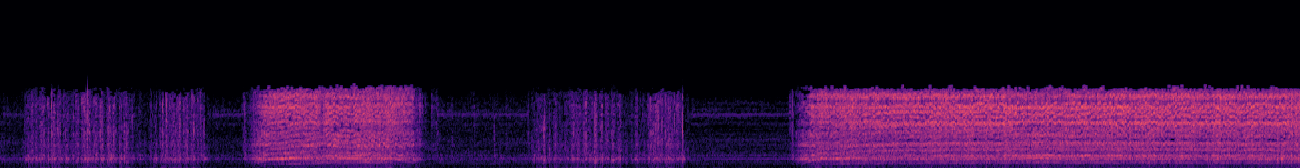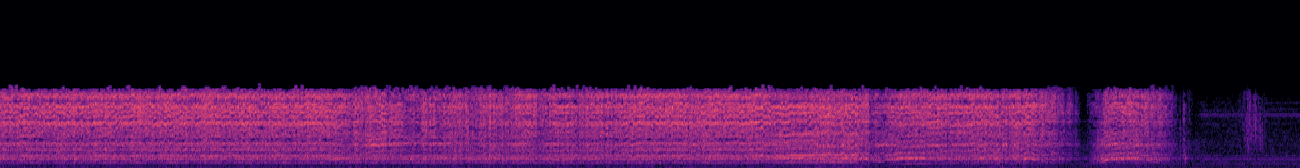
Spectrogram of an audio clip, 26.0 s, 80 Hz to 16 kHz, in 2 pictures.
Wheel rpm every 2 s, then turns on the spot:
20, 80, 10, 20, 130, 160, 160, 160, 160, 170, 150, 110, 20.
0-6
